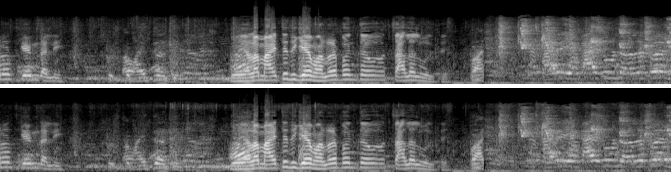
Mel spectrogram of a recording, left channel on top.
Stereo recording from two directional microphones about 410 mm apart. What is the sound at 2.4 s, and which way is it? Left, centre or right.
Speech, centre.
